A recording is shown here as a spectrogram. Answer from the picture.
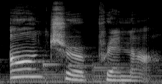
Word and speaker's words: entrepreneur: wrong listen attentively okay the word is rightfully pronounced entrepreneur now see it's not ta it is foreign it's the ER sound so yeah entrepreneur all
